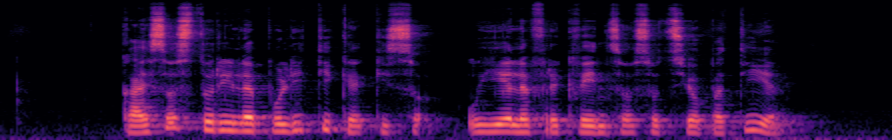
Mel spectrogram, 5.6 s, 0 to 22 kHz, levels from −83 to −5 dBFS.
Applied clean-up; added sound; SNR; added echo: none; none; none; none.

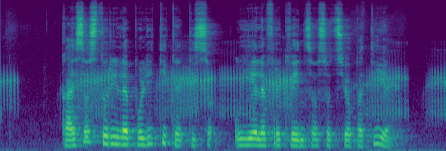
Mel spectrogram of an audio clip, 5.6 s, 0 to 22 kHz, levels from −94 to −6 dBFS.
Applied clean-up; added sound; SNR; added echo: none; Frog; 16 dB; none.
